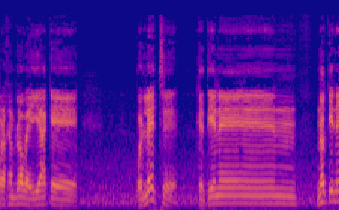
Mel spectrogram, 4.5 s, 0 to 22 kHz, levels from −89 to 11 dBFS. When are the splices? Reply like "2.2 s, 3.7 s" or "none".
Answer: 2.6 s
